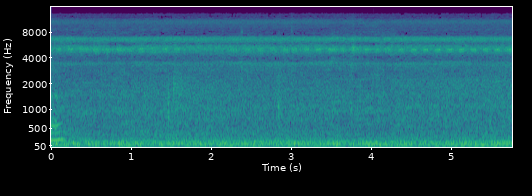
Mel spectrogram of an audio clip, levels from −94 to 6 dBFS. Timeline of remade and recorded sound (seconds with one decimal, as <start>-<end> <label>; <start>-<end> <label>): 0.0-0.4 recorded; 0.4-1.0 remade; 1.0-3.5 recorded; 3.5-4.3 remade; 4.3-5.8 recorded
